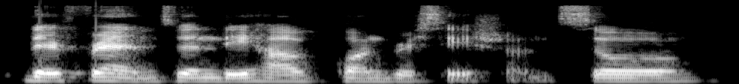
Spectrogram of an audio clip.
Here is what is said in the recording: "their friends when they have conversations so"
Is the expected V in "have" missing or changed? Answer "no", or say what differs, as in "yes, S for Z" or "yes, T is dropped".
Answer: no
